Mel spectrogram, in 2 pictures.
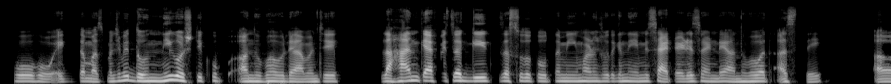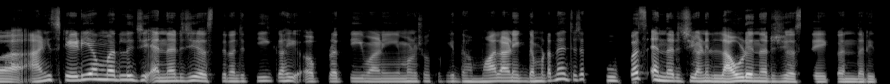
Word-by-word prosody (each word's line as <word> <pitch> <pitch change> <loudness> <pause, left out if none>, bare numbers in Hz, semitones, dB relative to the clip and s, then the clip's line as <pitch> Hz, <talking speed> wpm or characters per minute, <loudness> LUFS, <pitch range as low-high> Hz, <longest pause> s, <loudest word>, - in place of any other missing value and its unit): हो, 145 -1 +1
हो. 130 -3 -3
एकदमच, 130 +1 -4
म्हणजे 140 +3 -2
मी 195 - +4
दोन्ही 155 +1 +5
गोष्टी 175 -4 +4
खूप 165 -2 -10
अनुभवल्या, 140 -1 +1
म्हणजे 135 +2 -1 0.5
लहान 155 +5 +5
कॅफेचा 170 -1 +3
गिग 160 0 +5
जसं 160 0 -1
तो 150 -1 -1
तर - - -4
मी 150 0 0
म्हणू 150 0 +1
शकतो 150 0 -4
की 150 - -4
नेहमी 150 -1 -1
सॅटरडे, 135 -1 +1
संडे 140 -1 -2
अनुभवत 135 +2 +1 0.2
असते. 125 -1 -6 0.5
अ, - - -1
आणि 135 +6 0
स्टेडियममधली 210 +1 +2
जी 195 - -2
एनर्जी 160 +3 0
असते 155 -1 -3
ना, 145 - -4
ती 165 +4 -8
काही 165 +1 -3
अप्रतिम 140 0 -7
आणि 135 +1 -4
म्हणू 135 0 -4
शकतो 140 -1 -15
की 140 - -9
धमाल 135 +2 -2
आणि 155 0 +4
एकदम 145 -1 -3
म्हणतात 155 +3 -5
नाही 250 +2 0
त्याच्यात 230 +2 -8 0.2
खूपच 240 - -1
एनर्जी 165 -7 +1
आणि 145 -1 0
लाऊड 145 +5 +6
एनर्जी 145 -3 +2
असते 130 0 -3
एकंदरीत 125 -1 -4
145 Hz, 175 wpm, -22 LUFS, 135-165 Hz, 0.5 s, लाऊड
